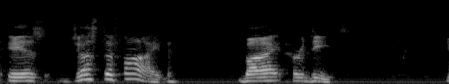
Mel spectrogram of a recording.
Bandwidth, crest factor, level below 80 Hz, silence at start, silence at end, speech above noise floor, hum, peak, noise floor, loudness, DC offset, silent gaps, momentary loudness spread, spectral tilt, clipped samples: 9 kHz; 20 dB; -62 dBFS; 0.1 s; 1.2 s; 34 dB; 60 Hz at -50 dBFS; -10 dBFS; -61 dBFS; -27 LUFS; under 0.1%; none; 16 LU; -6.5 dB/octave; under 0.1%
